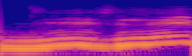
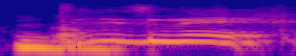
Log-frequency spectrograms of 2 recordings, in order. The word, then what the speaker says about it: Disney: tu commences pas toi Disney il y a un S et après il y a qu'un seul s donc un seul s ça se prononce avec un Z c'est comme WhatsApp WhatsApp c'est WhatsApp et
